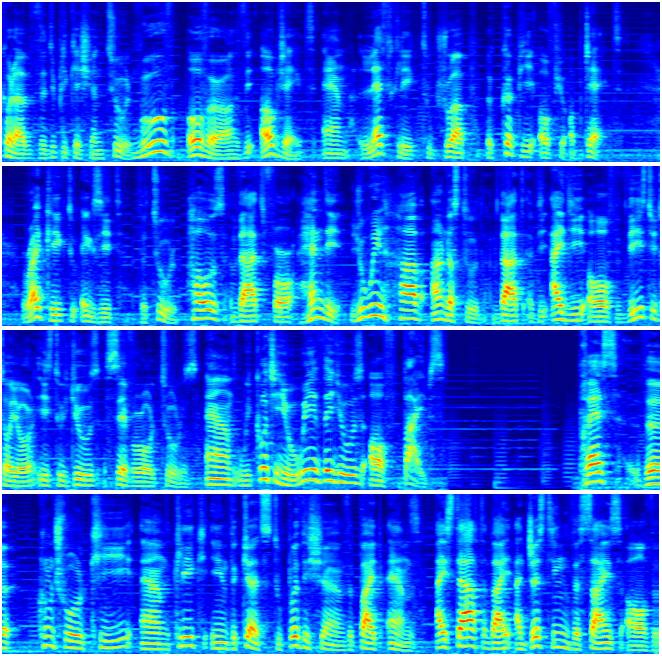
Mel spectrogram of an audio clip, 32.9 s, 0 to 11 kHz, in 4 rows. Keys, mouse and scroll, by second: 0.6 click, 1.4 click, 2.7 x, 4.6 click, 7.2 right click, 9.5 <, 18.9 <, 19.1 f, 22.0 click, 24.5 ctrl+click, 26.6 ctrl+click.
